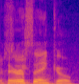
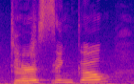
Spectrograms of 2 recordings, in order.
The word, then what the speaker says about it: Tarasenko: Tarasenko. – Tarasenko.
